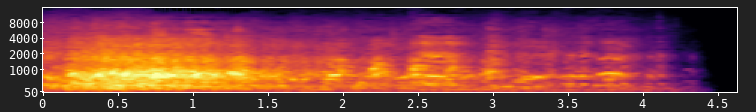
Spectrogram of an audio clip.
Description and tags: LaughLaugh in medium theatreRecorded with MD and Sony mic, above the people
